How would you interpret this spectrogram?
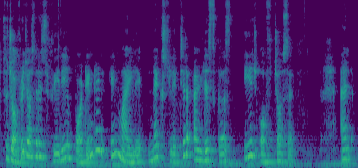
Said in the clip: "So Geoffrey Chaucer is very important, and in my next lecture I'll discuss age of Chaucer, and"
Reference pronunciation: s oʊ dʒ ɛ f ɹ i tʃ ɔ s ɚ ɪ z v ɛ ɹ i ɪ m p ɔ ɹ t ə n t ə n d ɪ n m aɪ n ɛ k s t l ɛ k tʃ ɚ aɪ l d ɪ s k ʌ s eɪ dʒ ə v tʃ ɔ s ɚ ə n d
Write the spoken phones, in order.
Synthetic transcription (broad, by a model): s oʊ dʒ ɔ f ɹ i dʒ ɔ s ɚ ɪ z v ɛ ɹ i ɪ m p ɔ ɹ t ə n t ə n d ɪ n m aɪ n ɛ k s t l ɛ k tʃ ɚ aɪ l d ɪ s k ʌ s eɪ dʒ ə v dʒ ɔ s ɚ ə n d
